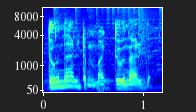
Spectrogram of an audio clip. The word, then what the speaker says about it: Ronald McDonald: Au Japon, Ronald McDonald est appelé Donald McDonald, car au Japon, justement, le R n'est pas clair et n'est pas bien prononcé, donc Donald McDonald est plus approprié pour eux.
